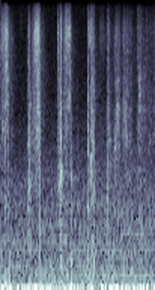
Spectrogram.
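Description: Cards in a deck being shuffled: many quick papery riffles and rustling bursts in an uneven run, fairly soft and with no voices.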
